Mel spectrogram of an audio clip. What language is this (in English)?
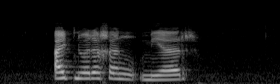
Afrikaans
